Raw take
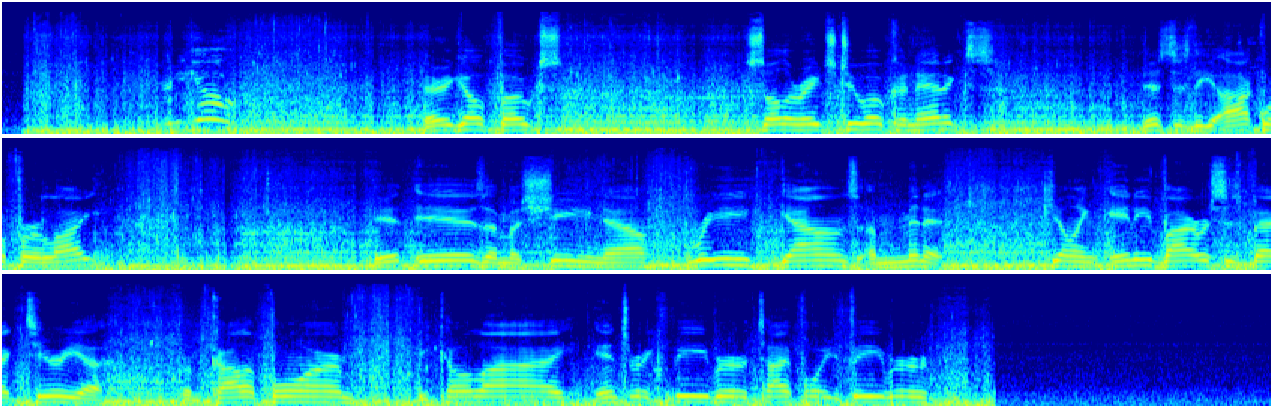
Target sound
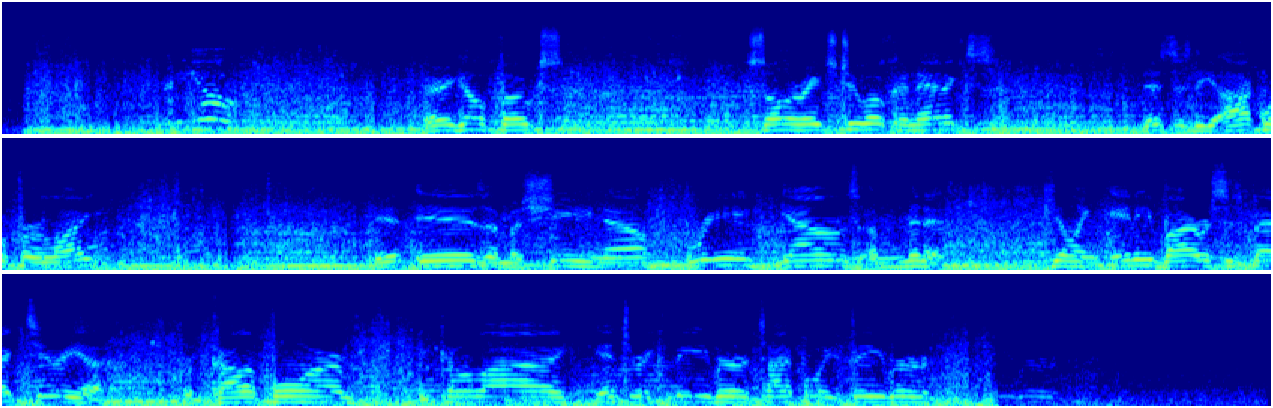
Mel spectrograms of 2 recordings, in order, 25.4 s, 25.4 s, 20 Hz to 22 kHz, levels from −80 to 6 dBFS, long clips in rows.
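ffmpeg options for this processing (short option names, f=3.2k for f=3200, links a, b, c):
-filter_complex "[0:a]aemphasis=mode=reproduction:type=50fm,aecho=1:1:860:0.133,asplit=2[a][b];[b]adelay=10.3,afreqshift=0.97[c];[a][c]amix=inputs=2:normalize=1,volume=-6.5dB"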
